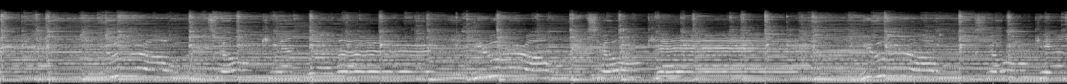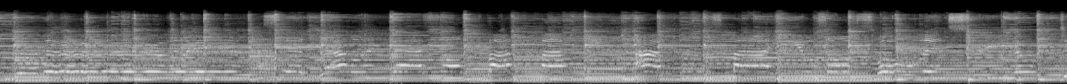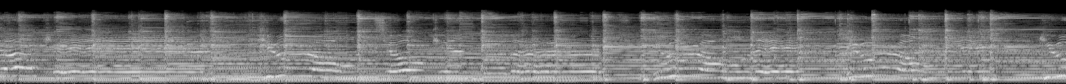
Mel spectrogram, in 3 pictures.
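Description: A woman singing while strumming chords on an acoustic guitar, solo voice and guitar together throughout.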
